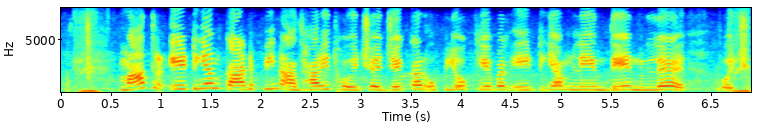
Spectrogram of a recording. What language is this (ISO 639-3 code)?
mai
